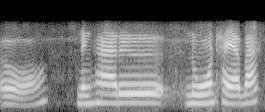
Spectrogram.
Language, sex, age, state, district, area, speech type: Bodo, female, 18-30, Assam, Baksa, rural, conversation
